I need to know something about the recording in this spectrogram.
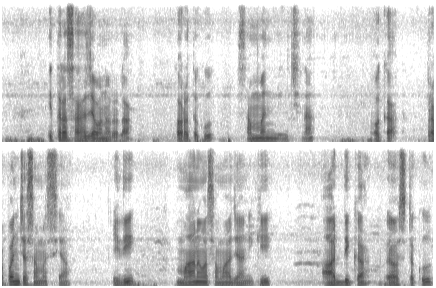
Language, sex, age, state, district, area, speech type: Telugu, male, 18-30, Andhra Pradesh, Sri Balaji, rural, spontaneous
